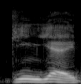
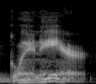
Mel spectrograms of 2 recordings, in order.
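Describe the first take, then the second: First: The name is said with French sounds. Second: The name is said with English sounds. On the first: This is the original form of the name. "that word Guinier" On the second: English speakers have reshaped the name over time. "distorted by Anglophone mouths into Guinier"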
